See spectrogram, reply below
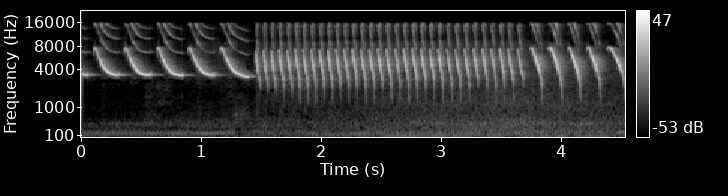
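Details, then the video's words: Belgian canary song opening with loud downward-sweeping whistles, switching to a long rapid metallic trill of evenly repeated notes, then ending with more descending sweeps. "Melodies Canary Birds Song | Belgian Canary"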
